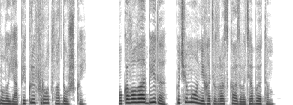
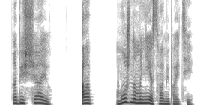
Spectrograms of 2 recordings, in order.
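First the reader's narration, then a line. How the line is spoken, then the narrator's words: Timid probing question. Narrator (Russian): Робко закинула удочку я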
